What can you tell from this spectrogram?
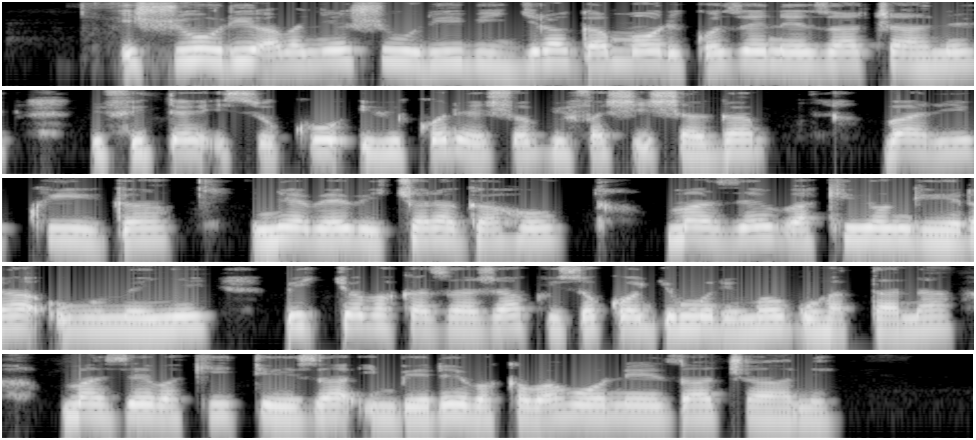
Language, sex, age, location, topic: Kinyarwanda, female, 18-24, Musanze, education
